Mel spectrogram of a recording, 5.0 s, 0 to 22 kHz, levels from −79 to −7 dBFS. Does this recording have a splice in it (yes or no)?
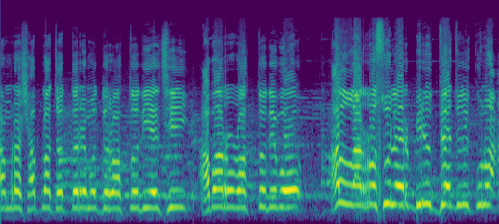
yes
